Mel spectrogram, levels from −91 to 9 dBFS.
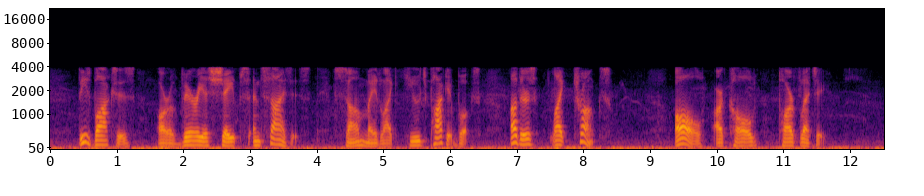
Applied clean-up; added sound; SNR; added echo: none; Gull, seagull; 10 dB; none.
